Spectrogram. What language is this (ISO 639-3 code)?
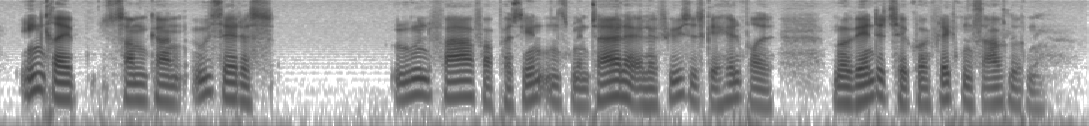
dan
